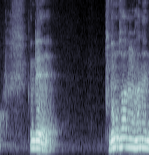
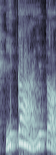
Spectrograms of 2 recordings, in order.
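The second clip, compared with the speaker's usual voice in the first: higher-pitched imitation of Korean dialect; Korean regional dialect; 7 semitones higher, slower than usual. Teasing coworker about the café bill, Korean dialect. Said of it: "사투리로".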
